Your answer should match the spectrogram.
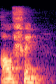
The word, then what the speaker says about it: often: ऑफन क्यों पढ़ते हैं, ऑफन ऑफन ऑफन, टी को यहाँ साइलेंट कर दिया गया है, ऑफन पढ़ते हैं, ठीक है, तो ऑफन वर्ड है लेकिन ऑफ्टन लोग पढ़ते हैं, जो गलती उच्चारण है, गलत उच्चारण है, तो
